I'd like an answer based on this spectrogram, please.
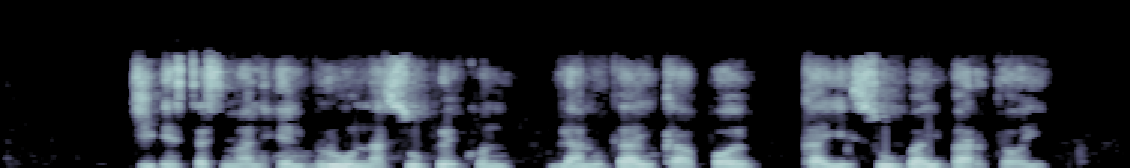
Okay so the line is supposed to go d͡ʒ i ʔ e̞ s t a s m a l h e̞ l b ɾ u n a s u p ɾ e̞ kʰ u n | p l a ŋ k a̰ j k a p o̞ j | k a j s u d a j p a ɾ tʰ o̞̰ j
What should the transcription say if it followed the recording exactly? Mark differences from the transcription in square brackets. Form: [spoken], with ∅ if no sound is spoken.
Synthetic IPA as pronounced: d͡ʒ i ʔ e̞ s t a s m a l h e̞ l b ɾ u n a s u p ɾ e̞ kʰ u n | [b] l a ŋ k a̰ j k a p o̞ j | k a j s u [b] a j p a ɾ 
